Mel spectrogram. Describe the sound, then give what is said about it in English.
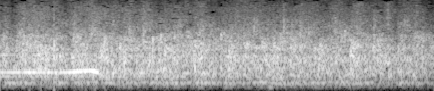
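Applause from a political audience responding to a speech on climate action, a steady dense wash of clapping that holds level and loud throughout the short stretch, with no talk over it. “And that's not my editing, that's their editing, with the claps seeming to come a bit peculiar moments.”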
